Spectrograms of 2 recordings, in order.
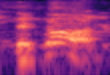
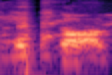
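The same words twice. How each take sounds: First: "The dog." jumps much higher, acted; mock actor line. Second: Said in the usual way. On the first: Shown as a demonstration. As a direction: pitch "The dog." way up like an actor on cue. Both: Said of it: "No, "The dog".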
